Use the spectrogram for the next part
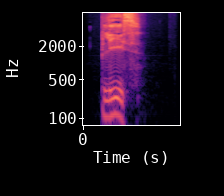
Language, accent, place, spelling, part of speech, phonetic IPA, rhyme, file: German, Germany, Berlin, blies, verb, [bliːs], -iːs, De-blies.ogg
- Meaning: first/third-person singular preterite of blasen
